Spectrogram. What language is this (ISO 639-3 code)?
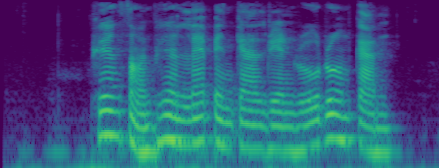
tha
